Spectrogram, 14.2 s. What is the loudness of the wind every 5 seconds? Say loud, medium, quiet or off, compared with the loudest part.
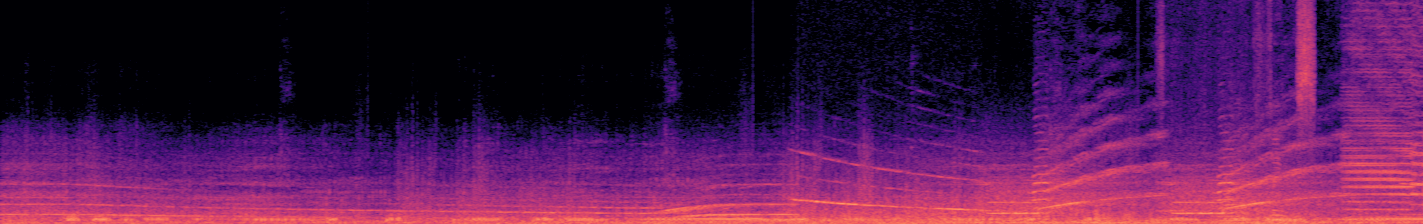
medium, loud, loud.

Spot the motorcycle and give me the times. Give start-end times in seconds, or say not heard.
0.0-14.1.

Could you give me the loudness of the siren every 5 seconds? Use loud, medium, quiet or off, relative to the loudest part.
medium, loud, loud.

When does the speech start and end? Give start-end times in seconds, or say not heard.
12.1-13.2.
